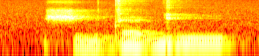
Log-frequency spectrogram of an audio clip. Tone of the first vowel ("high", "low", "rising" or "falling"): low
